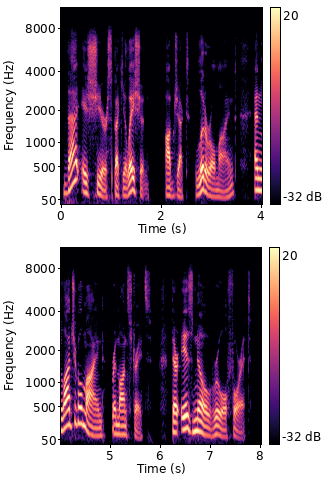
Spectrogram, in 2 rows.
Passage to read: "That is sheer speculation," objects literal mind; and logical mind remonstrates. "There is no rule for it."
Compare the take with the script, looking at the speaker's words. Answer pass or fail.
fail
